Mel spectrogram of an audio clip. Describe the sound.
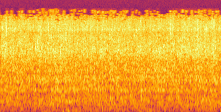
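Water pours from a pipe that comes out of a mountainside beside a road in Itmann, Wyoming County, fed from an abandoned coal mine. It makes a constant, broad rushing splash with no voices.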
